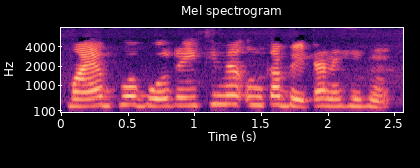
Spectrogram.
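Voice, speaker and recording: A woman's voice: high voice, fairly even intonation, normal speed, natural voice. A woman voicing a hurt young boy who is crying and pleading in a spoken story. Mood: tearful. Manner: sobbing, pleading.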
